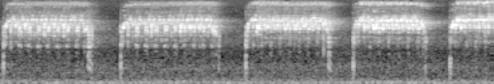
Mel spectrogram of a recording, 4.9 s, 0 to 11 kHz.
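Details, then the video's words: Nest camera in Estonia, 26 August 2021: a young Black stork asks to eat while its sibling flies around the nest. Five wheezy, grating bursts come almost back to back, each close to a second. "Sibling flying along the nest, Julge 7181 asks to eat. Both are chirping."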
